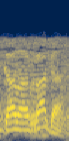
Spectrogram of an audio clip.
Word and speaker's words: Galarraga: Armando Antonio Barto Galaraga. You got to roll the Rs, too. Otherwise, you just don't say it correctly.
